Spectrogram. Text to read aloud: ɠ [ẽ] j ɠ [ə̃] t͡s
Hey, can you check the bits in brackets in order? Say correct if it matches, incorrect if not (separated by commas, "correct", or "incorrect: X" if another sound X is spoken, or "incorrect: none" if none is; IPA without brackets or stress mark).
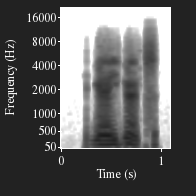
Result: incorrect: ɛ̃, correct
